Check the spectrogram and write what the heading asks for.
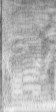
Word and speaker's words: KonMari: The KonMari method.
